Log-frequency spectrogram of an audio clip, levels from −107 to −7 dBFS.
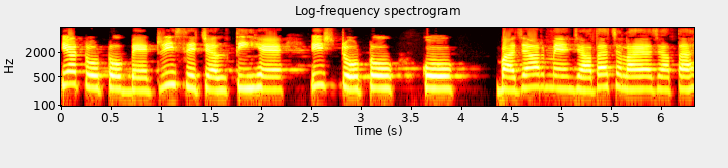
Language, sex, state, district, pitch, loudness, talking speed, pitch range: Hindi, female, Bihar, Saran, 260 Hz, -14 LUFS, 140 wpm, 250-275 Hz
